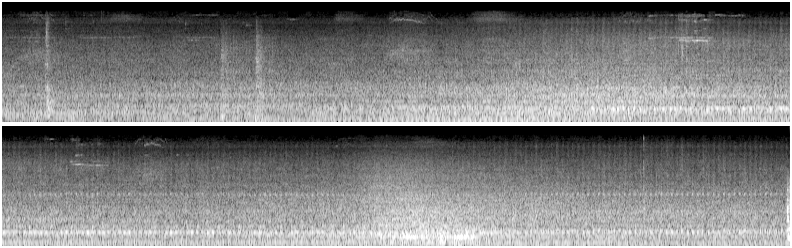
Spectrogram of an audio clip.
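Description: Yamaha Cygnus-X FI scooter's single-cylinder four-stroke engine idling steadily through its exhaust, with a louder swell about twelve seconds in.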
